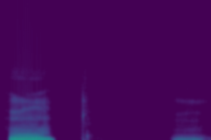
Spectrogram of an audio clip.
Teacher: this is a nasal sound. The air would go through your nose. So that vibration in your nose and around your lips is exactly what you're looking for.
